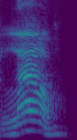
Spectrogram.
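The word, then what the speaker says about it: เหล้า: So Lao is the correct pronunciation.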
